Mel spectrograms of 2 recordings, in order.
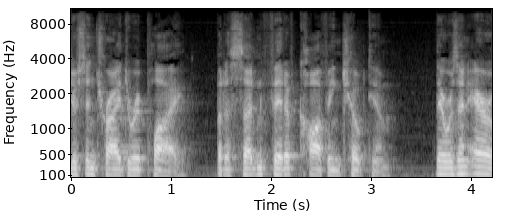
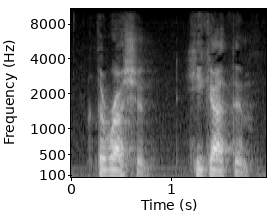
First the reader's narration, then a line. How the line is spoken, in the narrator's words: he whispered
